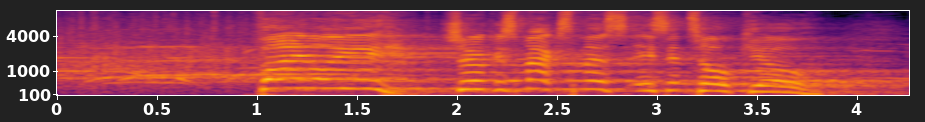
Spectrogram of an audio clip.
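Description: A man sings into a microphone over loudspeakers in a large hall.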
